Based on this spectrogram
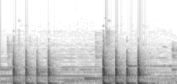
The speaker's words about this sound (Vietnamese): Lời Dương bà vừa dứt, bỗng dưng bên ngoài có tiếng gõ cửa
